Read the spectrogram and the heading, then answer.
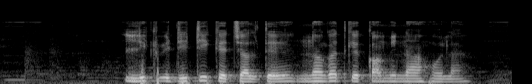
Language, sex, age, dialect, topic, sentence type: Bhojpuri, male, 18-24, Southern / Standard, banking, statement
